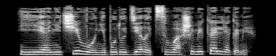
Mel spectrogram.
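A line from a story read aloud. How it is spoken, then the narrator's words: Commanding battlefield growl. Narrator (Russian): прорычал Матс, голос, как у генерала в разгаре сражения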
